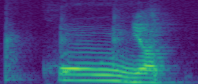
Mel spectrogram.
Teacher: 그 다음에 소리가 덧나야 되기 때문에 얘는 최종적으로는 콩엿, 니은이 소리가 덧나서 콩엿 이렇게 발음이 될 겁니다. 그래서 얘는 우리가 니은이 덧났다라고 해서 니은 첨가 현상입니다.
